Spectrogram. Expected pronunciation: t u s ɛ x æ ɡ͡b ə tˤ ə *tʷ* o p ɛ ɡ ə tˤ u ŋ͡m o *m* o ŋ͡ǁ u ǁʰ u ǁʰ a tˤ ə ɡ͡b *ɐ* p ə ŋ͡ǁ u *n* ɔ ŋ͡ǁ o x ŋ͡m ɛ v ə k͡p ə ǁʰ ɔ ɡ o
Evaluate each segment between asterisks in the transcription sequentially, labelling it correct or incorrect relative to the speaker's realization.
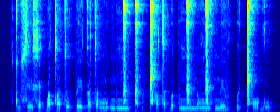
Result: incorrect: t, incorrect: ŋ͡m, incorrect: ə, correct

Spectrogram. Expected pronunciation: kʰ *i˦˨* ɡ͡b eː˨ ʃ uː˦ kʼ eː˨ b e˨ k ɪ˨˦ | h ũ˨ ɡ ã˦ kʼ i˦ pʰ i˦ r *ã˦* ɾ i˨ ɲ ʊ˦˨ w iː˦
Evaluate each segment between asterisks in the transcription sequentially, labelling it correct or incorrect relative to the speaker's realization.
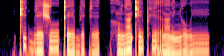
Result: correct, incorrect: ã˨

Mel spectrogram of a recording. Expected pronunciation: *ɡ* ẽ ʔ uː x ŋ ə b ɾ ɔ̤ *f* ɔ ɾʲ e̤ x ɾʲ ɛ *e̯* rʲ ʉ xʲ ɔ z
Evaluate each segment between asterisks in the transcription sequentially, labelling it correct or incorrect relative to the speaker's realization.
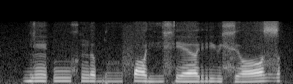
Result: correct, correct, incorrect: ɐ̯

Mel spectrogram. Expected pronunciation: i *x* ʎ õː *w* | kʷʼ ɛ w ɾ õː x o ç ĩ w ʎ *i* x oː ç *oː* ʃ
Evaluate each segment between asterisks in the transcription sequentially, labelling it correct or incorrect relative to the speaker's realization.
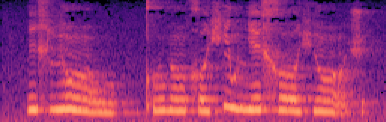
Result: correct, correct, incorrect: e, incorrect: õː

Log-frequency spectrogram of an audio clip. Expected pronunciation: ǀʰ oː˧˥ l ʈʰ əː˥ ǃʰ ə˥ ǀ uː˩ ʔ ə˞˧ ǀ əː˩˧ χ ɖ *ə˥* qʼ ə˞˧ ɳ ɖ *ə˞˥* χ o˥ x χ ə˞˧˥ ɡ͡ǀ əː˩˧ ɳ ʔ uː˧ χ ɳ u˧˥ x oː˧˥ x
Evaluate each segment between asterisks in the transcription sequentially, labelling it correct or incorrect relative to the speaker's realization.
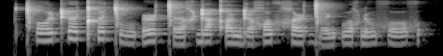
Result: incorrect: ə˞˥, incorrect: ə˞˩˧

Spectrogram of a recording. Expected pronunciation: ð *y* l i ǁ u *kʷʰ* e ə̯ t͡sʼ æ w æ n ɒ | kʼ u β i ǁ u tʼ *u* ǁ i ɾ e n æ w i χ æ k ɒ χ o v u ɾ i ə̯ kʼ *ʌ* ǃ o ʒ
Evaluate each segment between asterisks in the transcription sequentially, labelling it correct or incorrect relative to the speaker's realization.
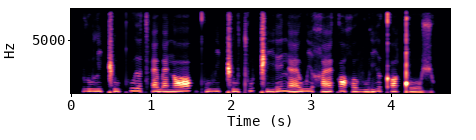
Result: incorrect: u, correct, correct, incorrect: ɒ

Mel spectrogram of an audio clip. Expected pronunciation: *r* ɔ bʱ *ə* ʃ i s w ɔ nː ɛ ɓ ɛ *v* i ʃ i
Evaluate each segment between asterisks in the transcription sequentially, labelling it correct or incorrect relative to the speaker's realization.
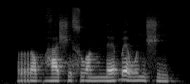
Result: correct, incorrect: a, incorrect: w

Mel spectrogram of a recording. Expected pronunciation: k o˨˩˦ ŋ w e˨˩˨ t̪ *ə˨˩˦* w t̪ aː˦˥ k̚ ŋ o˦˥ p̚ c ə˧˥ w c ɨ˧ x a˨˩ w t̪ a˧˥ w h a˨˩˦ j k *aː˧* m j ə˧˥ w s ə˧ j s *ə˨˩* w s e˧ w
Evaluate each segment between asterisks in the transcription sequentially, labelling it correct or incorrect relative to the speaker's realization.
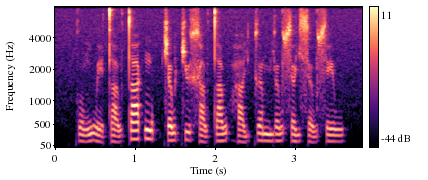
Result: incorrect: a˨˩˦, incorrect: əː˧, incorrect: ə˨˩˦

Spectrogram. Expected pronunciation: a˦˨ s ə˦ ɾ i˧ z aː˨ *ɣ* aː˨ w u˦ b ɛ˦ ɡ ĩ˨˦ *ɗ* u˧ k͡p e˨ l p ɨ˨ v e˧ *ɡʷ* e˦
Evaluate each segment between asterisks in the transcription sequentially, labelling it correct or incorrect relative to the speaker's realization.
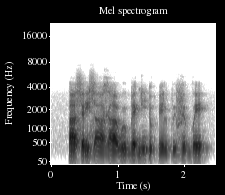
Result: correct, correct, correct

